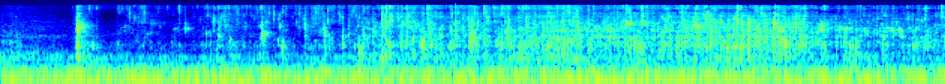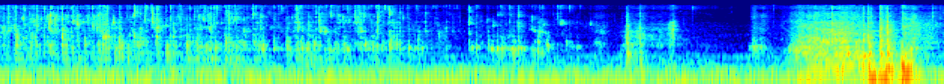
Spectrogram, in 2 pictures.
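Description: Water clouded with suspended clay dust is poured out in a soft, continuous trickle and splash, faint and steady throughout, building to a louder gush at the very end.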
